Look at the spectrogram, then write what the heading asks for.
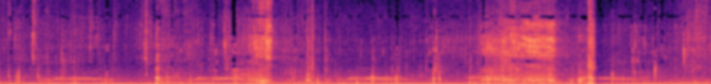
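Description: Close-miked chewing and mouth sounds: wet smacks and clicks as a person bites and chews food, with two short hissing sounds, one about two and a half seconds in and a longer one around five seconds. A steady low hum runs underneath.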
